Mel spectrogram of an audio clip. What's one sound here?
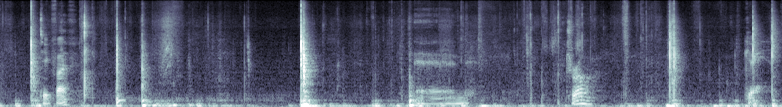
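Cards slap and slide on a table.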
